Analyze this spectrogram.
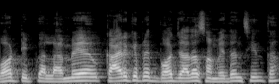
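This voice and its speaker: A man speaks in a monotone, flat intonation. His pitch is fairly high. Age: 60s. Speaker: retired police officer. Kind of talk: interview. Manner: halting.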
